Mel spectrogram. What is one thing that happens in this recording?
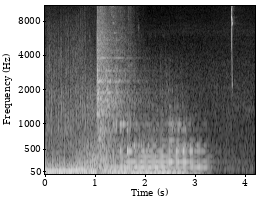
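A short jingle plays as a level fails.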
